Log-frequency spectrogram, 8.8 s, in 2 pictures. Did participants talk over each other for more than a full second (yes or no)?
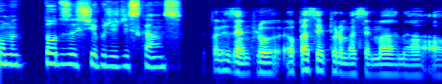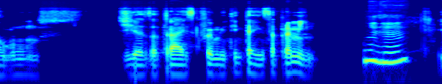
no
